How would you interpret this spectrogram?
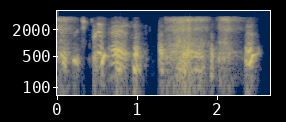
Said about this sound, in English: Who is that snoring like that?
